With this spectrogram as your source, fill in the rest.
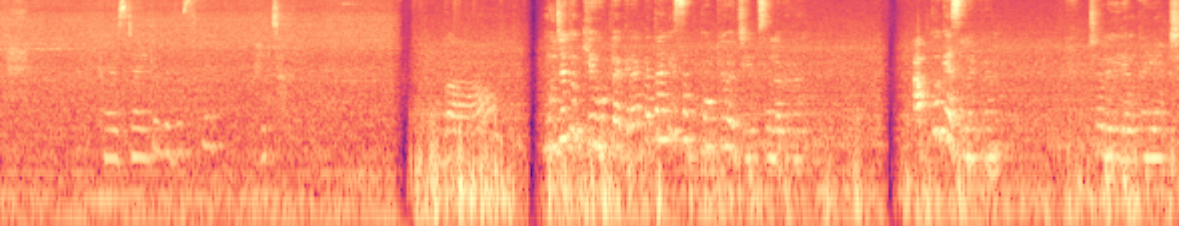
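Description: A young woman talks with animation, close to a phone's microphone.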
